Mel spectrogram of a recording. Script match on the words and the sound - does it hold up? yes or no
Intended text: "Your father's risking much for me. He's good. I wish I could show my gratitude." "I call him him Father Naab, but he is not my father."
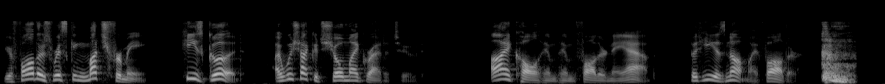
no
